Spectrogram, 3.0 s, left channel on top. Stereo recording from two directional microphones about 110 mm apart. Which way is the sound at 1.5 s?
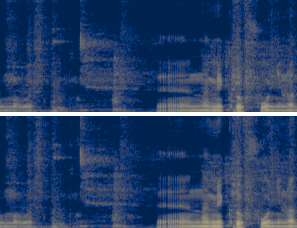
35° right (ahead or behind).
